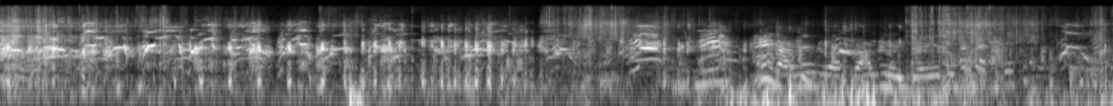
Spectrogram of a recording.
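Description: Ducks and geese honking and quacking close by as they are fed in a town, repeated calls overlapping, with people talking over them throughout.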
